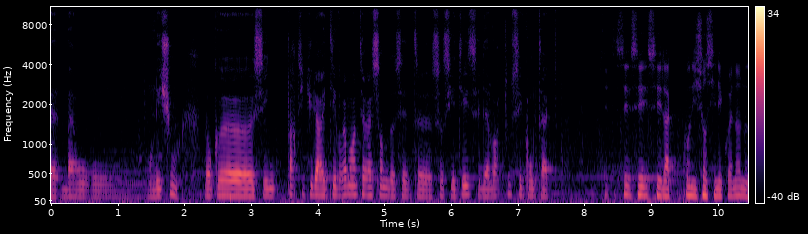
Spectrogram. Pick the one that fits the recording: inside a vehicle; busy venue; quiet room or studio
busy venue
